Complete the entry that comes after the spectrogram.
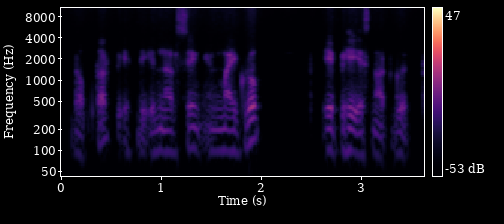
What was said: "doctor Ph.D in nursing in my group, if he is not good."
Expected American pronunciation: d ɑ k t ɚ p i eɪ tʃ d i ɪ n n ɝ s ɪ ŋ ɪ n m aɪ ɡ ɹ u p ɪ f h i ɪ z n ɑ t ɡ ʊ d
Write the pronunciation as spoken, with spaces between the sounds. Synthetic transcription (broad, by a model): d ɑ k t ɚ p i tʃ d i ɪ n n ɝ s ɪ ŋ ɪ n m aɪ ɡ ɹ u p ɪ p h i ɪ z n ɑ t ɡ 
